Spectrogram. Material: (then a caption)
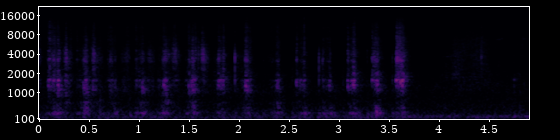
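Coated card. A wooden stylus scratches the black coating at the lower edge of a flat scratch art card. A quick series of short, dry, raspy strokes is heard, bright and hissy with a faint squeaky tone near 1.6 kHz. The strokes fade out over the last second.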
